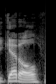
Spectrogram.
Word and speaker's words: Gettle: in Huntsville, Donnie Gettle, rhymes with kettle, Curtis in Georgia, Stuart in Fort Smith, Arkansas, Joseph Perdue, Dan in Omaha, Alejandro Cardoso Solis, and Charles in Vegas.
